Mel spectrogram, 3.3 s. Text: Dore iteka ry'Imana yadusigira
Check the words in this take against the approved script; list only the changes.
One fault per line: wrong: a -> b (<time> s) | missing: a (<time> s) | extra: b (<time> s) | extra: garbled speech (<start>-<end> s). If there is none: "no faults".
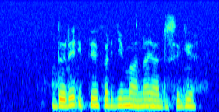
no faults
